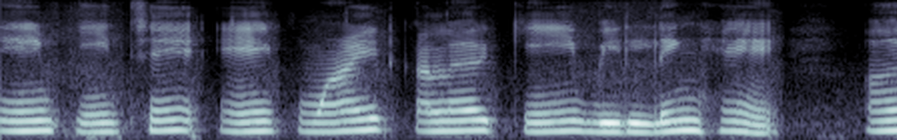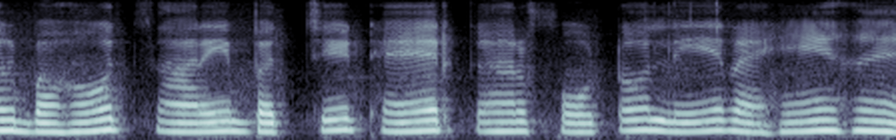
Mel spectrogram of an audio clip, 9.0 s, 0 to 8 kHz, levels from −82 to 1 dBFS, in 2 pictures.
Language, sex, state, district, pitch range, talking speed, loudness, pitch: Hindi, female, Punjab, Fazilka, 195-220 Hz, 120 wpm, -15 LUFS, 205 Hz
